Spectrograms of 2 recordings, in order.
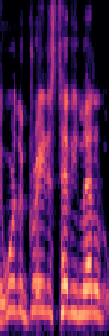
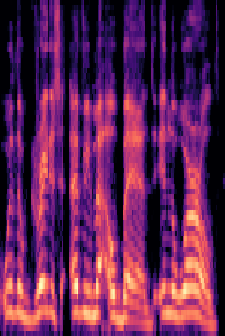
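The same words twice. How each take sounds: First: Said in the usual way. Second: Higher-pitched mock British boast, dropped h; lame British accent. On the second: Singer boasting on TV, lame British accent. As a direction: put on a bad British accent, higher than your own. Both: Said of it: "that's my lame British accent".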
